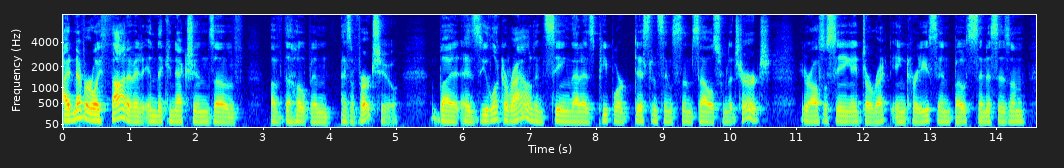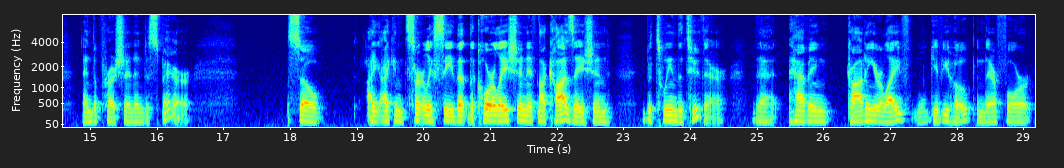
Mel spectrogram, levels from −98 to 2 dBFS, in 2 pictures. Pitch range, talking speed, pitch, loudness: 95-110 Hz, 150 wpm, 100 Hz, -36 LUFS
